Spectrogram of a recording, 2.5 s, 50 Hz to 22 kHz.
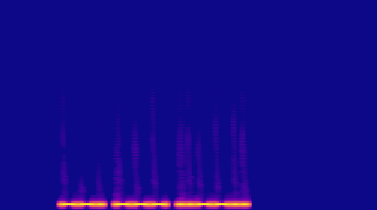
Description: Morse code, heard as a keyed tone, about 40 wpm, 700 Hz. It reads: GO?
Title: 4x Word-Spacing - Sentences from Top 300 Words - 40wpm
